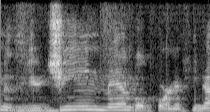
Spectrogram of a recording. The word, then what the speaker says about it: Mandelcorn: And to remember the name, the man was the farmer in the Dell and he raised corn.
